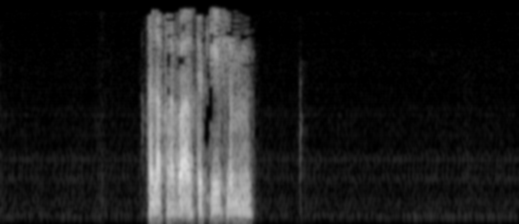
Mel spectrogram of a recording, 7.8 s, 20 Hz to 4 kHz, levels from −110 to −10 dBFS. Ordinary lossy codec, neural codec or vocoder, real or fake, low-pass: MP3, 16 kbps; autoencoder, 22.05 kHz, a latent of 192 numbers a frame, VITS, trained on one speaker; fake; 3.6 kHz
